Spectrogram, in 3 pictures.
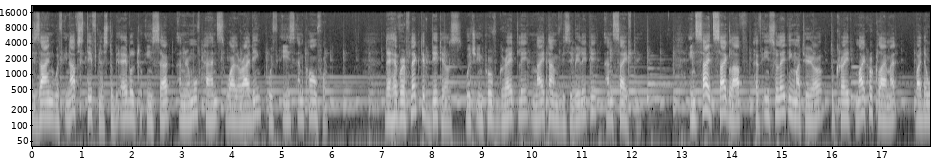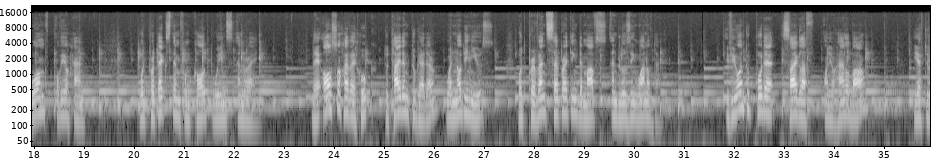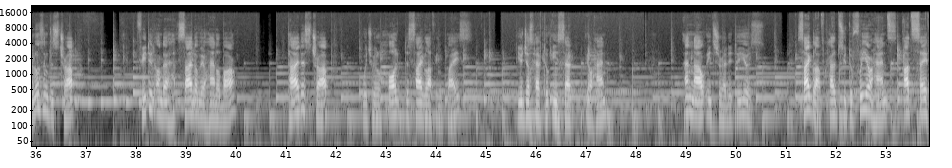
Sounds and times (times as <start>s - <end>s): Speech: 0.0s - 6.0s, 7.0s - 12.2s, 13.1s - 19.0s, 20.1s - 22.5s, 23.6s - 30.6s, 31.8s - 34.6s, 35.6s - 36.9s, 38.1s - 40.0s, 41.0s - 41.9s, 42.5s - 44.7s, 45.6s - 47.5s, 49.0s - 50.5s, 51.3s - 53.8s
Music: 0.0s - 53.8s.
